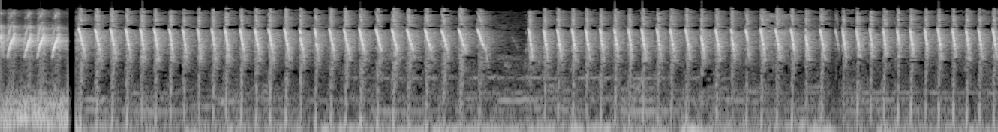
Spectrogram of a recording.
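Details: Tightly packed song of a small bird recorded as training material for kept songbirds: a long, fast, even trill of high notes, briefly interrupted once, continuing steadily to the end.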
